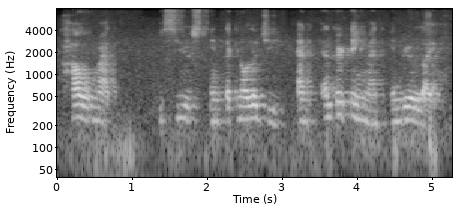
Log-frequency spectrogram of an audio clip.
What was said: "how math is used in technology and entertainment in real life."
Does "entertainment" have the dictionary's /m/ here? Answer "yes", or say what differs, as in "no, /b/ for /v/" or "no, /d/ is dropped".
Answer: yes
